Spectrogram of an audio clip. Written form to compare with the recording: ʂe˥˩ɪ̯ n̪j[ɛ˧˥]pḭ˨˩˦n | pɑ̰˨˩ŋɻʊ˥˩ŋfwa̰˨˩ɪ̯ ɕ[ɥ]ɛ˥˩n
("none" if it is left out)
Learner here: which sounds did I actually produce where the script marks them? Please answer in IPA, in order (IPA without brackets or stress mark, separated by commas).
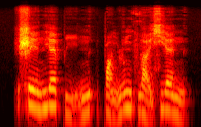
ɛ˥, j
